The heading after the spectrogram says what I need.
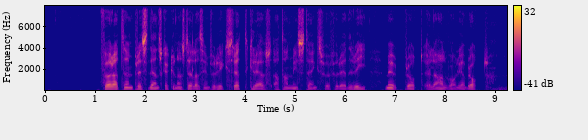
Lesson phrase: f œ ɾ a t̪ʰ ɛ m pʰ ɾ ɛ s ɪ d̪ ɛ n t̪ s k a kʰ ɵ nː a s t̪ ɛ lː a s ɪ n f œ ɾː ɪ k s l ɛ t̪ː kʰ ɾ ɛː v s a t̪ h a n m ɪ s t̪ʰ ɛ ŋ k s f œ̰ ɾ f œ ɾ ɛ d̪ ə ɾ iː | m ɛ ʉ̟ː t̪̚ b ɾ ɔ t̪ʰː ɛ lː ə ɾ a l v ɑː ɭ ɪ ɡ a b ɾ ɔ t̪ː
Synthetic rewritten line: f œ ɾ a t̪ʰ ɛ n pʰ ɾ ɛ s ɪ d̪ ɛ n t̪ s k a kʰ ɵ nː a s t̪ ɛ lː a s ɪ n f œ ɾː ɪ k s ɾ ɛ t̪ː kʰ ɾ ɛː v s a t̪ h a n m ɪ s t̪ʰ ɛ ŋ k s f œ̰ ɾ f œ ɾ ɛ d̪ ə ɾ iː | m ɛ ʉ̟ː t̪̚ b ɾ ɔ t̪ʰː ɛ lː ə ɾ a l v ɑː ɭ ɪ ɡ a b ɾ ɔ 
